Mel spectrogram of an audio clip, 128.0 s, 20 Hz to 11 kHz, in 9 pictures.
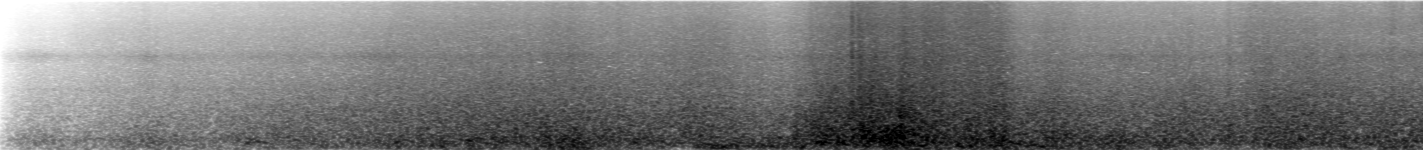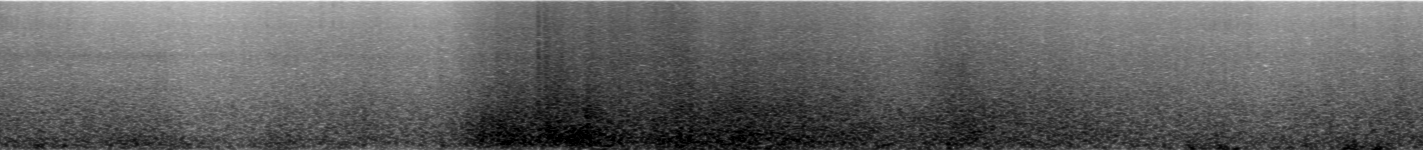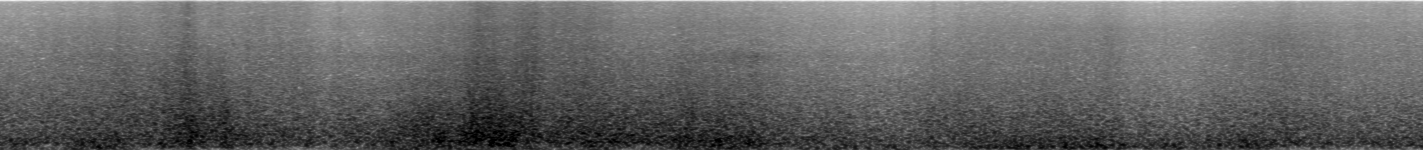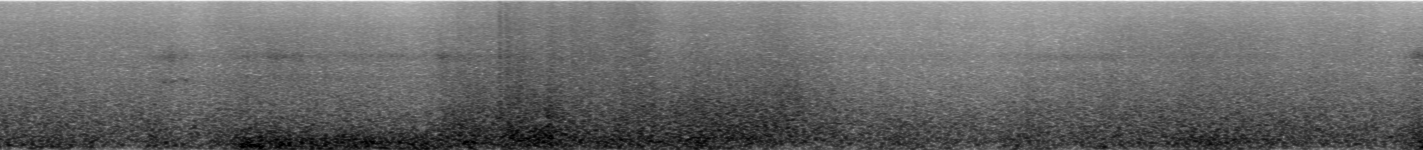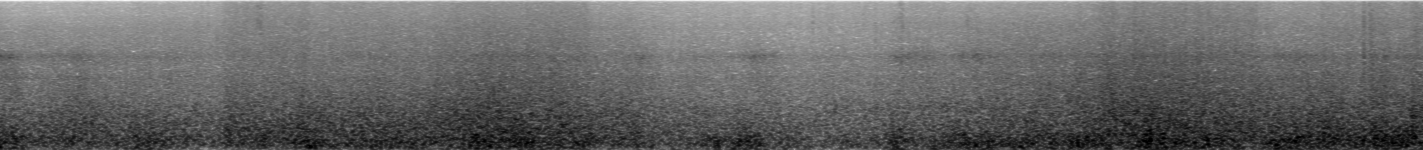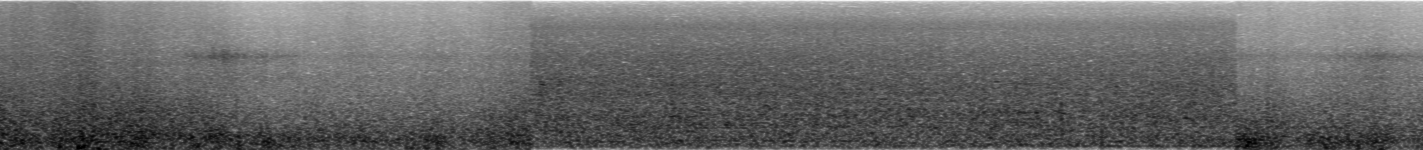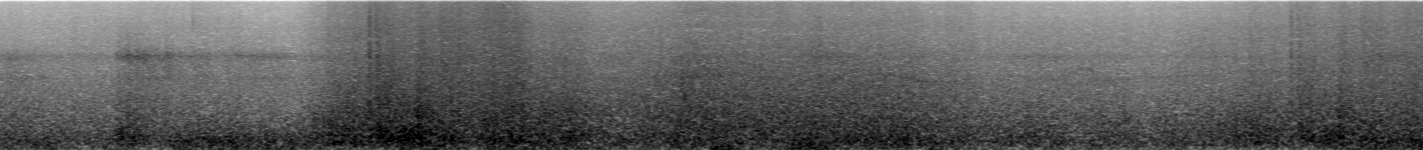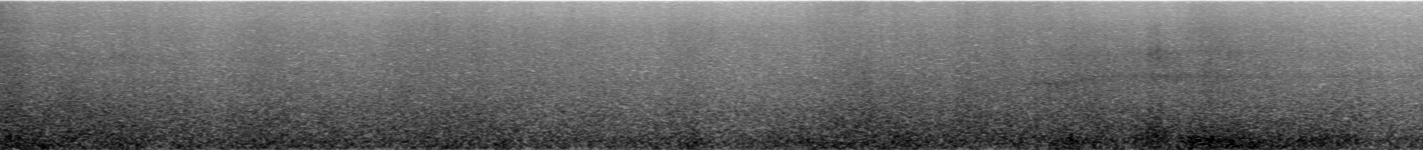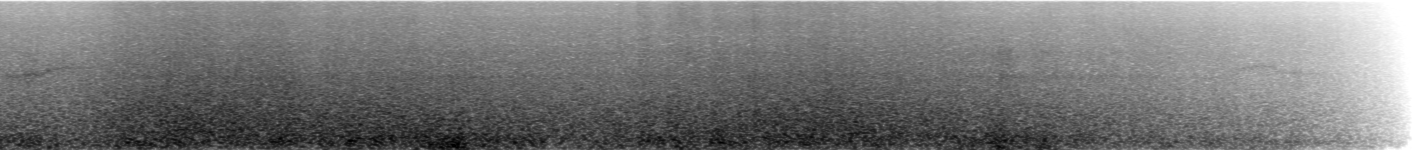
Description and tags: Storm on the coast. Wind and big waves.
Ouessant, Atlantic ocean, France 2020.
Recorded with Schoeps MS
Recorded on Sounddevice 633
4 different takes edited and mixed together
